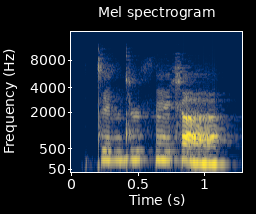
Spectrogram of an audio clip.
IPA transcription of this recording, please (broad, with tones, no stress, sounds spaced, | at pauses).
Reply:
t e˧ n d ʉ˧ θ ẽː˥ x æ˩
